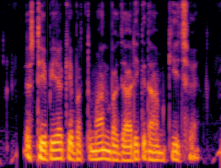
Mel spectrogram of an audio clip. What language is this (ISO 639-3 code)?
mai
